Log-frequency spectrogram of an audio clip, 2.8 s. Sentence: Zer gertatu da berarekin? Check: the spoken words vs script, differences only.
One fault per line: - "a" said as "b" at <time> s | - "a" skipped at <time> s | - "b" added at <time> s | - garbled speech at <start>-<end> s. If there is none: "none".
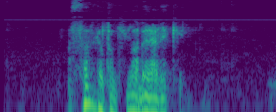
none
